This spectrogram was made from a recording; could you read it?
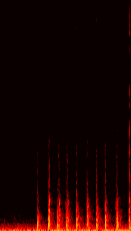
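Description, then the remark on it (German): Keys on the second manual of a pipe organ being played with no pipes sounding, to demonstrate the key noise before the first tone: a quick, steady series of about nine soft, dull wooden clicks and thumps, evenly spaced and with no musical tone, starting after a brief quiet moment. “Also ich spiele jetzt auf dem einen Manual, auf dem zweiten, einfach mal ein paar Töne, ohne dass eine Pfeife klingt, um mal zu demonstrieren, wie die Geräusche sind, bevor der erste Ton erklingt.”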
